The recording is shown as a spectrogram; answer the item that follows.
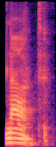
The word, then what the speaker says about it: Nacht: Nacht.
